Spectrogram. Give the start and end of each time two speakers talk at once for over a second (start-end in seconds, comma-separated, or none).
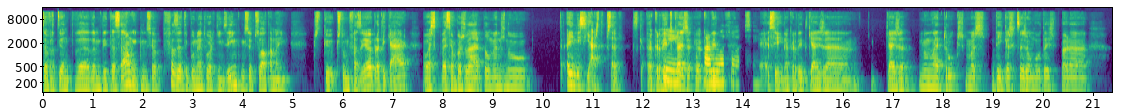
12.4-13.7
